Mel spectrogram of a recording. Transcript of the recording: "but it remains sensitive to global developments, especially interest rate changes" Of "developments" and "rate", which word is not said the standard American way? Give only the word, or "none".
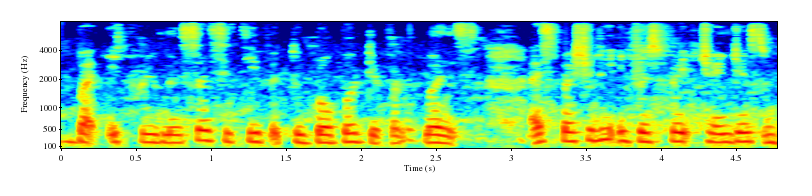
developments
